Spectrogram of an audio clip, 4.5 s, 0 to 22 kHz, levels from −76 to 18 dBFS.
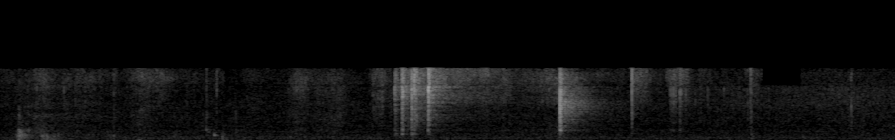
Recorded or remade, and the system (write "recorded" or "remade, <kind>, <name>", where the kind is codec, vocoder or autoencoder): recorded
